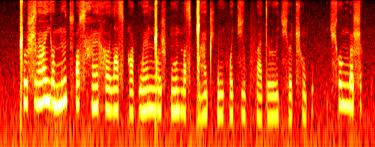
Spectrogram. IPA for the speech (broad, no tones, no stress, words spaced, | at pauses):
ǁuʂlã jʌmʲũt͡sʼusˤ xɛ̃ hʌlisˤqʷʌ kwɛ̃ ŋ͡ǁuʂpũ mʲʌsˤɡ͡ǁã t͡ʃʼĩfʌt͡ɕɯpfa tɹɯt͡ɕʰɯʈ͡ʂʰũp | t͡ɕʰoŋʌʂ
